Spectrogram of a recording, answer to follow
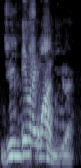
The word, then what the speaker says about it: Jin Chuan Yuan: Jin Chuan Yuan.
